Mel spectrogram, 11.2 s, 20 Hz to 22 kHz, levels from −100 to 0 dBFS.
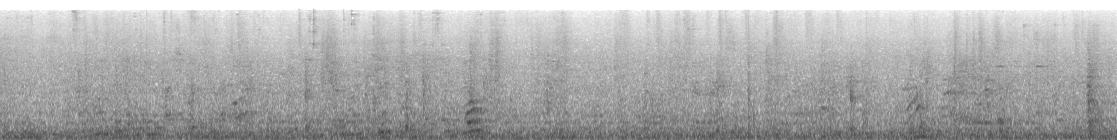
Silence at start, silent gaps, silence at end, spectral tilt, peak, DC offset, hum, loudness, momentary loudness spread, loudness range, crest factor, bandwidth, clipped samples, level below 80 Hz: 0 s; none; 0 s; -6 dB/octave; -18 dBFS; under 0.1%; none; -37 LUFS; 4 LU; 2 LU; 16 dB; 16.5 kHz; under 0.1%; -46 dBFS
